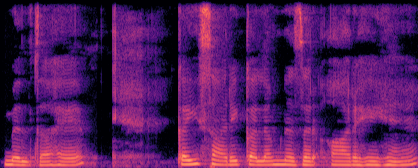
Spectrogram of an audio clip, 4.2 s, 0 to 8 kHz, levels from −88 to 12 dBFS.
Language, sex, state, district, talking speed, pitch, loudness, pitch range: Hindi, female, Chandigarh, Chandigarh, 130 wpm, 175 Hz, -16 LUFS, 170-185 Hz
